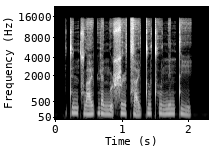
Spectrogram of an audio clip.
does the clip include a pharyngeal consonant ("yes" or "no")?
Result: no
